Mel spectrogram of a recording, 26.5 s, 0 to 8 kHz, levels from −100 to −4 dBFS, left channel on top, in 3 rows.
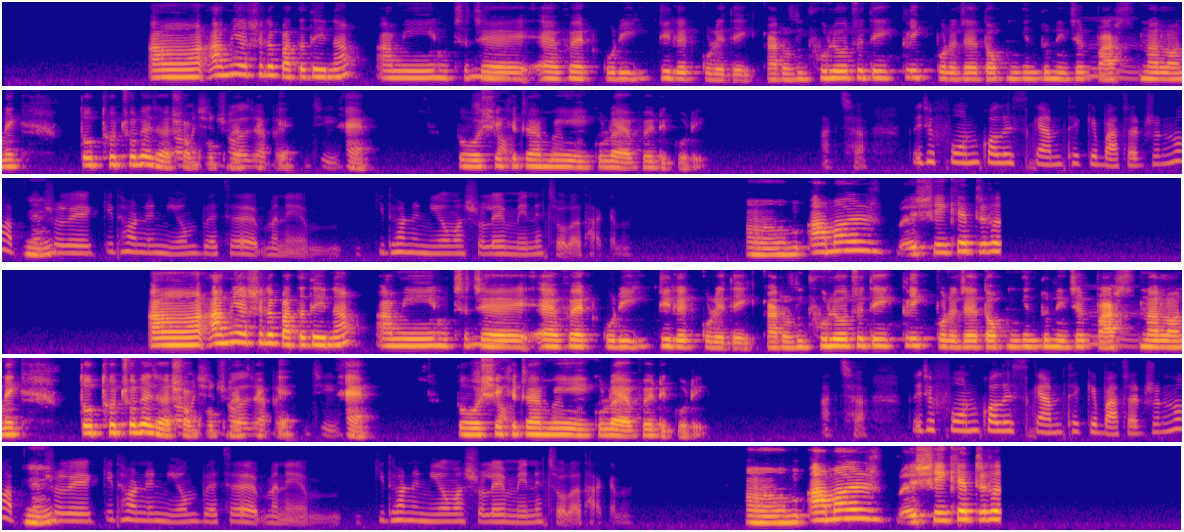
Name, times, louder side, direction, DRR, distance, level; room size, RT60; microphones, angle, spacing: voice 1, 1.1-10.7 10.9-11.0 11.4-11.6 12.3-14.1 17.9-18.1 23.3-25.2, right 6 dB, 70° right, 0.4 m, -27 dB
voice 2, 3.5-3.9 8.1-8.6 10.1-11.4 12.3-13.1 15.1-20.2 20.5-22.4, right 3 dB, 40° right, 3.1 m, -40 dB
head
